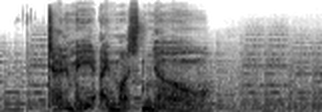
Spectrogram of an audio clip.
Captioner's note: Dr. Claw-esque voice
